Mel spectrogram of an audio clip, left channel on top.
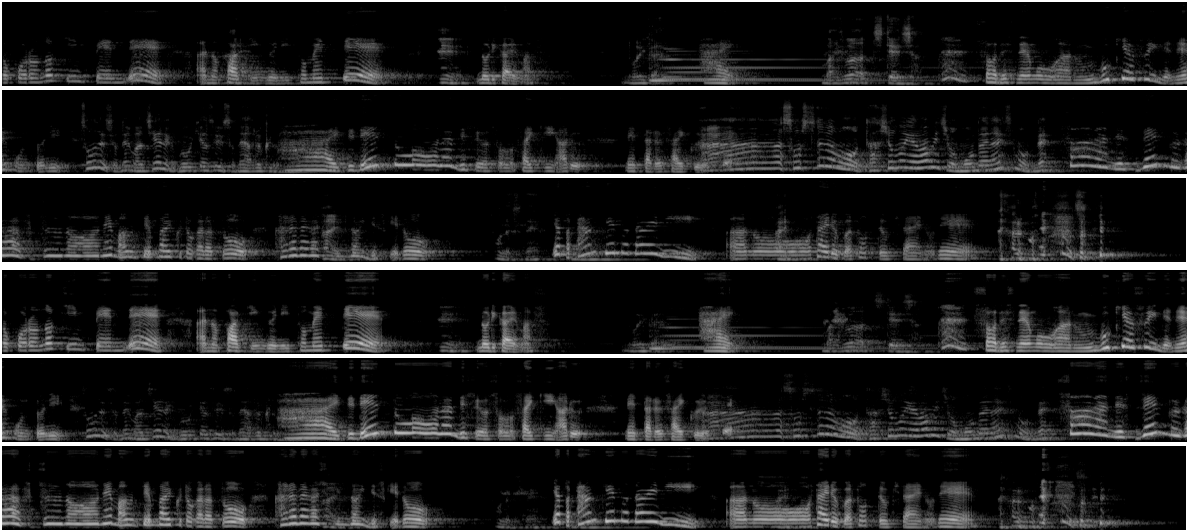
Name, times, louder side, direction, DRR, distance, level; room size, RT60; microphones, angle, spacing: voice 1, 0.0-1.6 1.9-3.8 4.7-5.3 7.0-7.4 8.3-8.5 9.4-12.5 14.6-17.7 18.1-19.2 22.5-28.0 29.2-30.7 30.9-33.5 34.1-34.2, right 6 dB, 45° right, 17 dB, 0.3 m, -30 dB
voice 2, 4.4-4.7 6.2-6.6 8.2-9.2 12.6-14.9 18.8-22.3 26.9-27.1 28.6-29.1 29.4-29.8 31.4-31.7 33.7-34.7, left 3 dB, 65° left, 7 dB, 0.9 m, -40 dB
sound 1, 6.4-10.1 12.6-13.1, left 3 dB, 40° left, 0.9 m, -47 dB
12.0 x 5.5 x 8.0 m, 0.99 s
head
